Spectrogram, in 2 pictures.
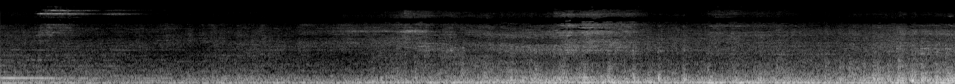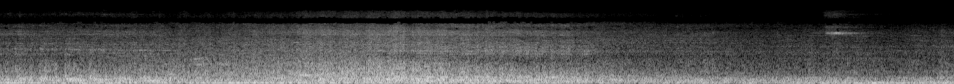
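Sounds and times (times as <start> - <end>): high wheel squeal: 3.4 - 4.8, 17.7 - 18.4.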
